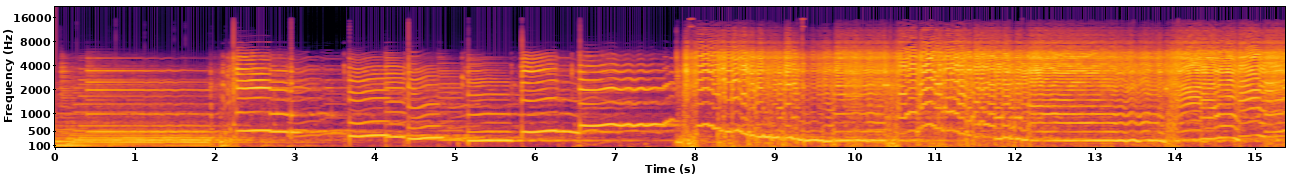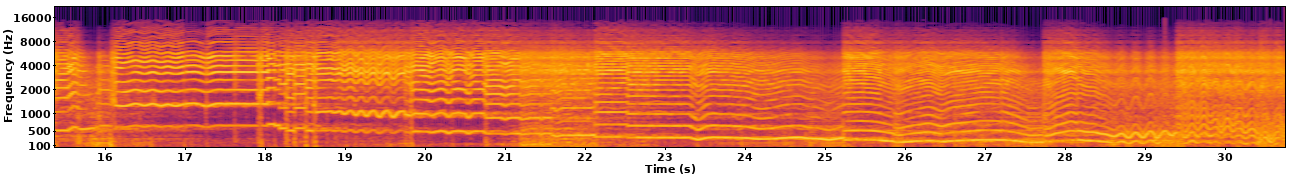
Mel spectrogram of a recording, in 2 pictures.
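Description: Squier Affinity Jazzmaster electric guitar played through an amp with heavy use of its floating two-pivot tremolo arm: wide dips and swoops in pitch and wobbling vibrato on held notes and chords. The arm is being worked hard to test whether the guitar holds its tuning.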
